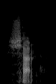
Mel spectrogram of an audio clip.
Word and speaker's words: shall: gaffe à la prestation on pourrait avoir envie de le penser autrement mais la bonne prononciation c'est bien ça donc c'est charles alors schalit permet d'exprimer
